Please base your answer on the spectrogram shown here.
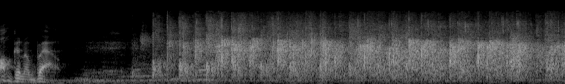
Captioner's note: applause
